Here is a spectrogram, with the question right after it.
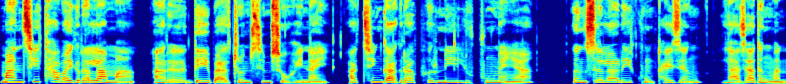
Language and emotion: Bodo, neutral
